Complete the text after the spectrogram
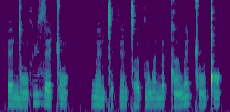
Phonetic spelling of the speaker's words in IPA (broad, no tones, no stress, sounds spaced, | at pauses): ɛ ŋ͡ǀ õ x y z ɛ ǁ õ | w ɛ̃ ɡ͡ǀ ɛ k ɛ̃ ɡ͡ǀ ɐ tʷ ɐ̃ w ɐ̃ n ɐ ǃ ɐ̃ w ɛ̃ ǁ õ ǃ ɔ̃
